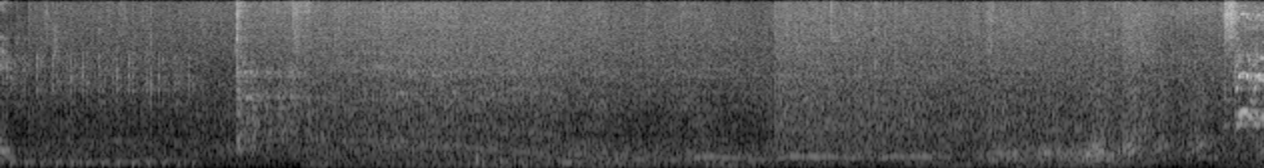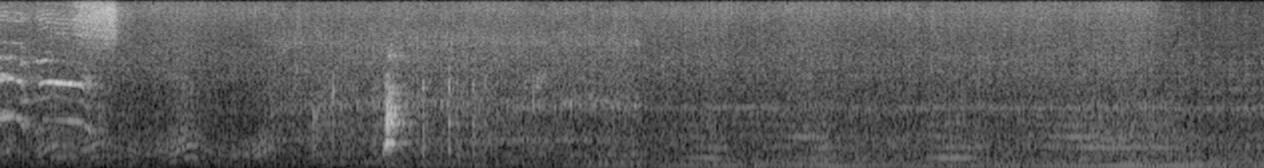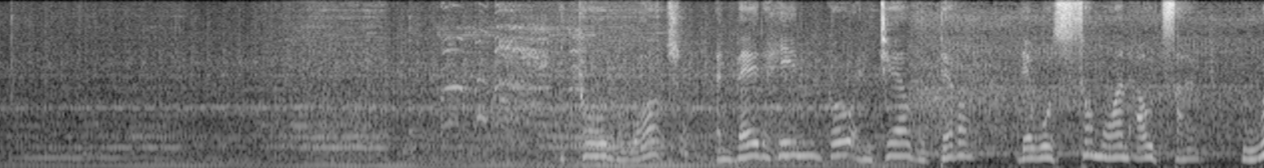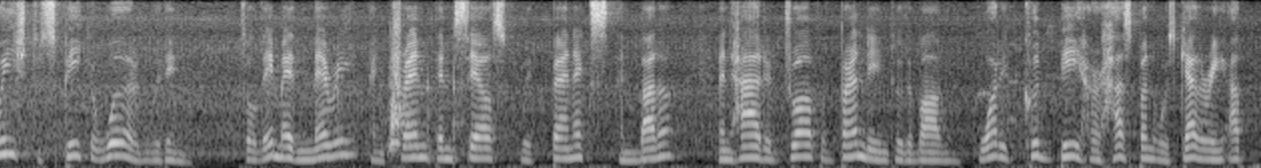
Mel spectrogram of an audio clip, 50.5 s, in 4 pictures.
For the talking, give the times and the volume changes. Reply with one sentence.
You can hear the talking from 30.9 to 50.4 s, at a steady volume.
